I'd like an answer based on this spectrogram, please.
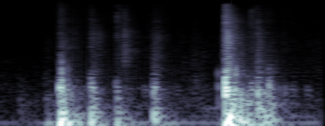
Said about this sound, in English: No, you're dropping a water bottle. You're not going to lie to my audience. What? You dropped your water bottle.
